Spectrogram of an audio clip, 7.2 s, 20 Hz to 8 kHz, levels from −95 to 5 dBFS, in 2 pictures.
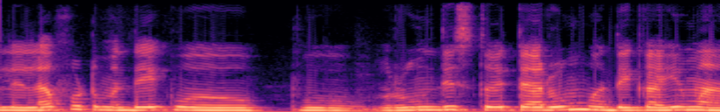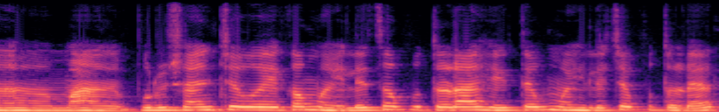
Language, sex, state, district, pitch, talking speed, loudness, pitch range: Marathi, female, Maharashtra, Dhule, 195 Hz, 200 wpm, -12 LUFS, 175-205 Hz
